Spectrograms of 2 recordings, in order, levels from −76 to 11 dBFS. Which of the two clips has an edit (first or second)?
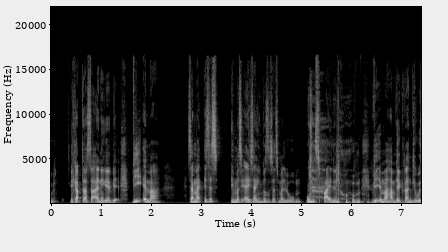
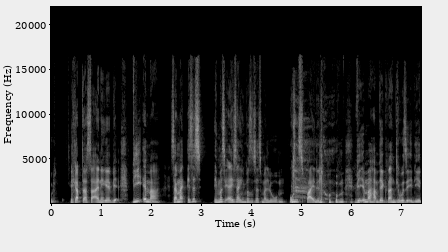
second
